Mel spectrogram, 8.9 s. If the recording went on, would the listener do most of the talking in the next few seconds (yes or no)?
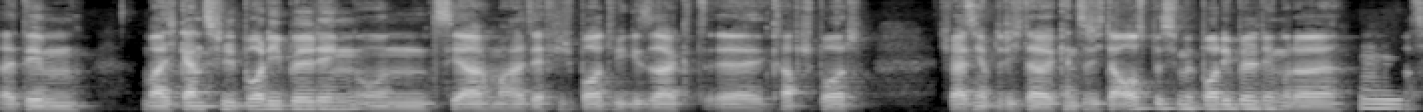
yes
